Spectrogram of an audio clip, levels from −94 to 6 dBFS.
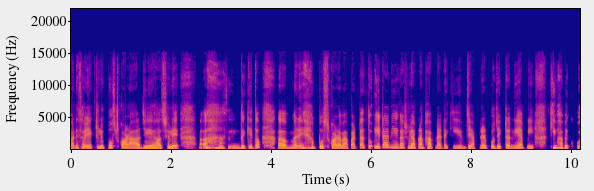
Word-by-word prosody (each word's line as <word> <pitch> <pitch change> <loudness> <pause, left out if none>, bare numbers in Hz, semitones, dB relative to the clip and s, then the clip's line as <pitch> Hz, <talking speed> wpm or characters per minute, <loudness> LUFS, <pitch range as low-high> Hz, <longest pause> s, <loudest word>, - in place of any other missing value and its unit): মানে, 190 +1 -1
sorry, 135 - +1
actually 195 -1 0
post 295 0 +1
করা, 200 -3 +3 0.2
যে, 200 - +3 0.2
আসলে। 195 +1 +2 0.6
আহ, 260 -1 +1
সেন 210 - -7 0.2
দুঃখিত 195 -3 +1 0.5
আ - - +6 0.3
মানে 200 -1 0 0.4
পোস্ট 265 +1 +1
করা 200 -2 +5
ব্যাপারটা। 165 -4 0
তো - - +1 0.2
এটা 355 +3 +1
নিয়ে 330 -1 -3
কি - - -1
আসলে 295 -1 +1
আপনার 270 0 +1
ভাবনাটা 205 -6 0
কি? - - -11 0.2
যে, - - +2
আপনার 190 -1 -1
প্রজেক্টটা 225 -2 +1
নিয়ে 205 -1 +1
আপনি 200 0 -7 0.4
কিভাবে 275 -2 +4
ক - - -34
215 Hz, 175 wpm, -23 LUFS, 195-265 Hz, 0.6 s, আ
